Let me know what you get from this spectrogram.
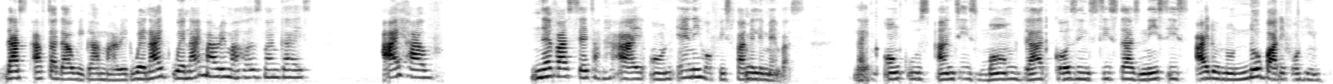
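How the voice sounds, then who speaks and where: A woman's voice: on the low side, normal speed, a bit bright. Chatty Sierra Leonean woman vlogger. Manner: chatty, emphatic, addresses viewers as guys. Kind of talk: casual storytelling to camera.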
